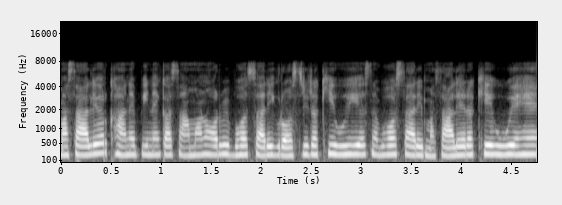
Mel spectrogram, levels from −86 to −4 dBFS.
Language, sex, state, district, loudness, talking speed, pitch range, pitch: Hindi, female, Uttar Pradesh, Varanasi, -15 LUFS, 265 wpm, 205-220 Hz, 215 Hz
